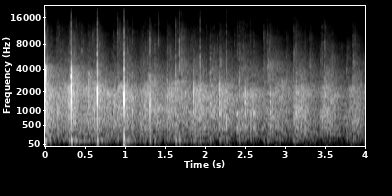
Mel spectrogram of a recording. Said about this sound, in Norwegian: For et fantastisk barnekor vi har i Frimisjonen. Jeg syns de er helt fantastiske. Kan vi gi dem en applaus til? Ja, det kan vi faktisk.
